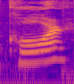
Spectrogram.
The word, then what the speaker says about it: Corps: Muy buenas, soy del Cuba Court, que se escribe CORPS, es una palabra muy rara en inglés, que significa equipo o grupo de personas trabajando juntos.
